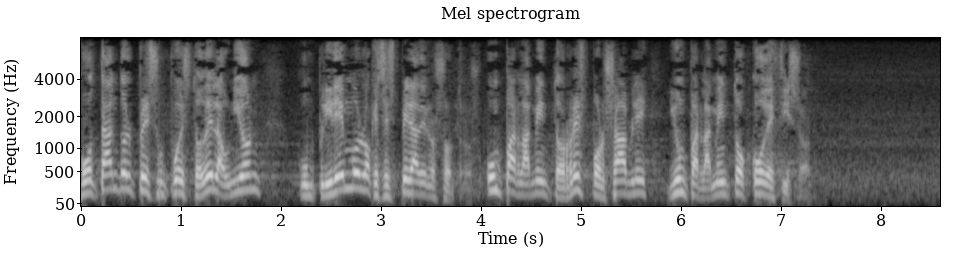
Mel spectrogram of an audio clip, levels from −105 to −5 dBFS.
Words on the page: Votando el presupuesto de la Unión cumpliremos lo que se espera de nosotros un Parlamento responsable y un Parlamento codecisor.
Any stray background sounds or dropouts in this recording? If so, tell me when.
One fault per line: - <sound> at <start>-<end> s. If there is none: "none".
none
